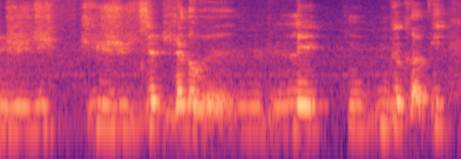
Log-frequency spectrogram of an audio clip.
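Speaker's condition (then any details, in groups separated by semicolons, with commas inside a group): Cerebral palsy; uses wheelchair; conductive education, horse riding, nearly gets out of bed alone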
